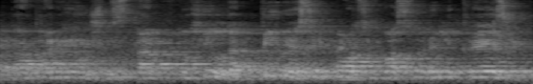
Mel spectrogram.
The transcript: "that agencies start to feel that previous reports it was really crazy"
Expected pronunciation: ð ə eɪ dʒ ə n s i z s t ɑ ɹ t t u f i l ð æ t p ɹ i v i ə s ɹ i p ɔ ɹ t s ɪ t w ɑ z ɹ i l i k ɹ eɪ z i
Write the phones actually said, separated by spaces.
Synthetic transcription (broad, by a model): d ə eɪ ə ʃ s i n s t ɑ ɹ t t u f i l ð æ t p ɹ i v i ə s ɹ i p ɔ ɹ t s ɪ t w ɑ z ɹ i l i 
